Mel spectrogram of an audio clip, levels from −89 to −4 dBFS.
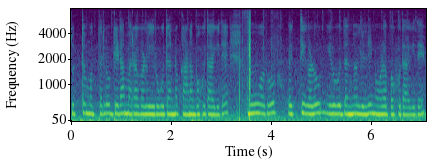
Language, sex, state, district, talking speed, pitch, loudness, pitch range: Kannada, female, Karnataka, Dakshina Kannada, 110 wpm, 215 Hz, -22 LUFS, 210-225 Hz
